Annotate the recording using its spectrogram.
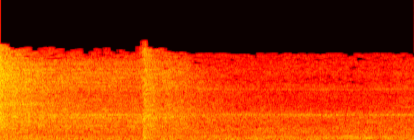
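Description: Aluminium-tray packaging machine with a tray-turning device running: a steady mechanical hum with a faint high steady tone, and brief sharp noises at the start and about three-quarters of a second in.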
